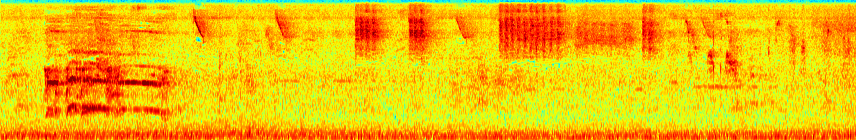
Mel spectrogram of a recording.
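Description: A rooster crows once, a single call of about two seconds beginning just under a second in. Faint high chirps and squeaks follow over a steady low noise.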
